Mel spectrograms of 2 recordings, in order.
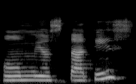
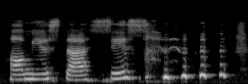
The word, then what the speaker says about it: homeostasis: na daw taana that's why we call it homeostatis have you gugo ka pronounce ana akong anak ng med school ka pronounce ana homeostas homeostasis so Sorry.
